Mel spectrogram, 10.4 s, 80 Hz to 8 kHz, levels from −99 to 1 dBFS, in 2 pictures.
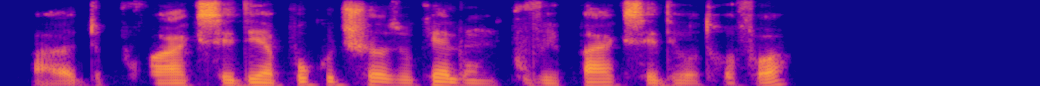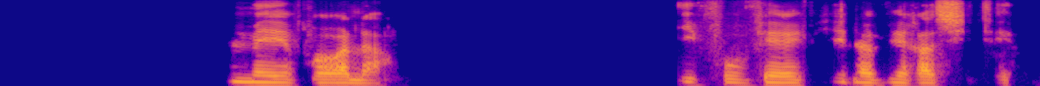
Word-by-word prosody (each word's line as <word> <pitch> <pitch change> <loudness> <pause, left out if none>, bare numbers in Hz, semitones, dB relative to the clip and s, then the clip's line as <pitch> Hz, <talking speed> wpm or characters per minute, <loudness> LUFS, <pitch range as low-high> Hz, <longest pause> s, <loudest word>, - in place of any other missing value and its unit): bah, - - -8
de - - -10
pouvoir 95 0 -5
accéder 100 +2 +6
à 105 - -1
beaucoup 120 +4 -9
de 125 - -8
choses 120 -4 +1
auxquelles 120 +3 -4
on 95 - -13
ne 90 - -22
pouvait 100 -2 -14
pas 115 - 0
accéder 100 -4 +3
autrefois 95 -1 -7 2.4
mais 115 -2 +1
voilà 105 -2 +1 1.4
il 120 -1 -7
faut 110 0 -7
vérifier 105 0 -2
la 110 -1 +1
véracité. 105 -2 +2
105 Hz, 125 wpm, -23 LUFS, 100-115 Hz, 2.4 s, accéder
